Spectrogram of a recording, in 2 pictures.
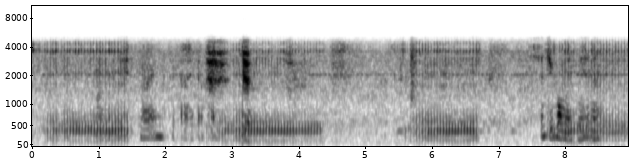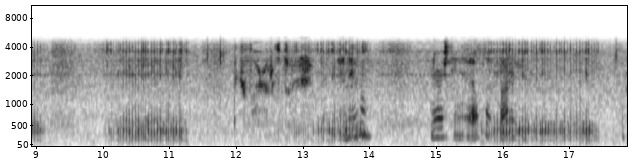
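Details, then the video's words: English Bulldog puppy of six months snoring while asleep indoors: steady cycle of harsh, vibrating snores, each roughly one to two seconds, repeating about every two to three seconds with quiet inhalations between. "English Bulldog Puppy Snoring"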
